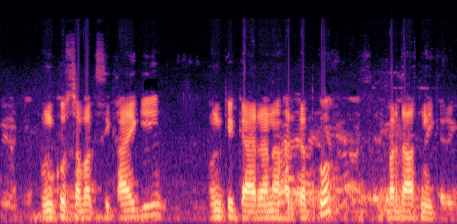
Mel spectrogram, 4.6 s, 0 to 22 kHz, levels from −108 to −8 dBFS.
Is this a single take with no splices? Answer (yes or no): yes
